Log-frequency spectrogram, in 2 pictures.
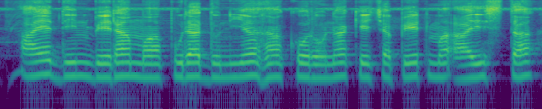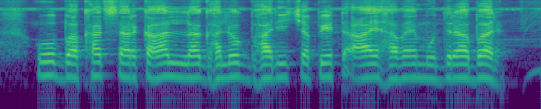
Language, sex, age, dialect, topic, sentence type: Chhattisgarhi, male, 31-35, Western/Budati/Khatahi, banking, statement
